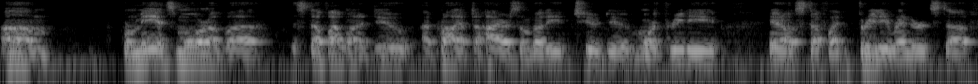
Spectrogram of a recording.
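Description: In a normal speaking voice, a man with an American accent talks at a moderate pace and medium pitch, with ordinary pitch variation. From Central California. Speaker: painter. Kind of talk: casual chat. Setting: video call.

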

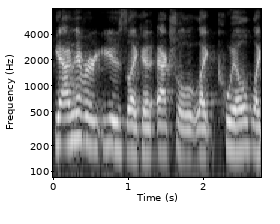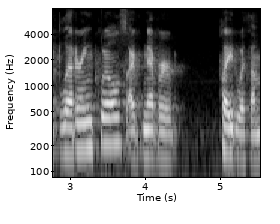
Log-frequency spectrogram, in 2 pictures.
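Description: With a Californian accent, a woman speaks at a moderate pace and a fairly low pitch, with ordinary pitch variation and very even loudness. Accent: Californian American. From Inland Empire, Southern California. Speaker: painter and artist. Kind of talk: casual interview chat. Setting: video call from home.

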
